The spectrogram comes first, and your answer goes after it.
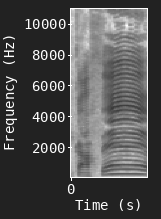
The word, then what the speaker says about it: café: No caso de café, ó, o Fê aqui é quem se estica mais.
